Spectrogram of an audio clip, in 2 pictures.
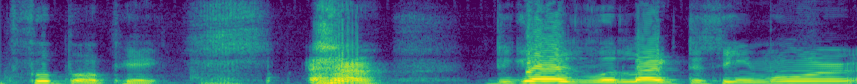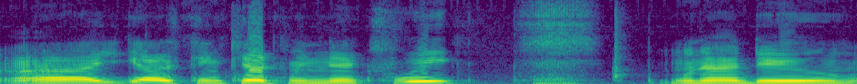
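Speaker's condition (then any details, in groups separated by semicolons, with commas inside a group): Cerebral palsy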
